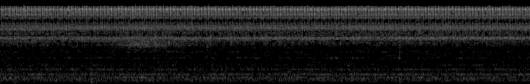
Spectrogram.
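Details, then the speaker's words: Tiny hobby-kit brushed motor on a bench power supply set to 1.5 V after brush and contact adjustment: faint, even high-pitched whir with a fine steady buzz, no catching or slowing; spins freely and runs normally. "I'll turn it on, and you just give it a spin, and it should start turning on its own."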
